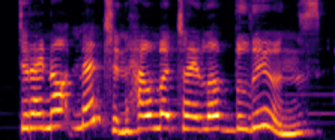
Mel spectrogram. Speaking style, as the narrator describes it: asked Camilla excitedly

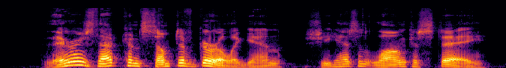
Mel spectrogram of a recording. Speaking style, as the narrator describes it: A woman said sighfully

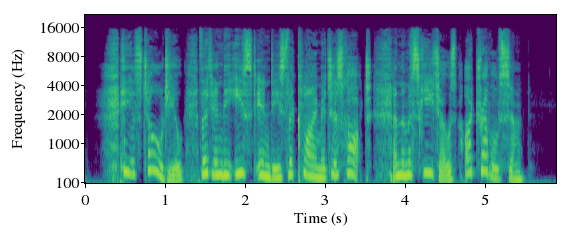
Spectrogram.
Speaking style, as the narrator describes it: cried Marianne contemptuously

